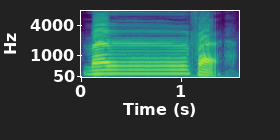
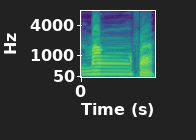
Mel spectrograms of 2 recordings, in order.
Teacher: Maka samarkan ke huruf fa, manfa, bukan mangfa. Tidak semua bacaan ikhfa dibaca dengan eng, tapi dia disesuaikan dengan hurufnya dan sifatnya.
